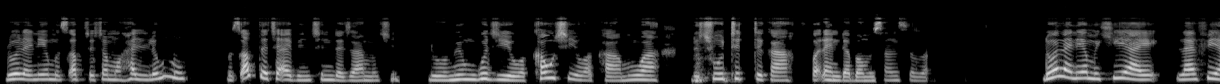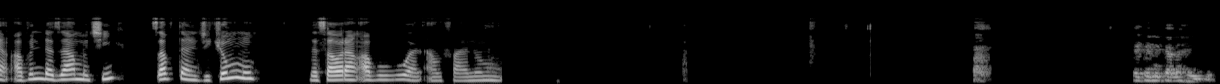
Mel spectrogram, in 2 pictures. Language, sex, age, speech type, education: Hausa, female, 15-29, spontaneous, primary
